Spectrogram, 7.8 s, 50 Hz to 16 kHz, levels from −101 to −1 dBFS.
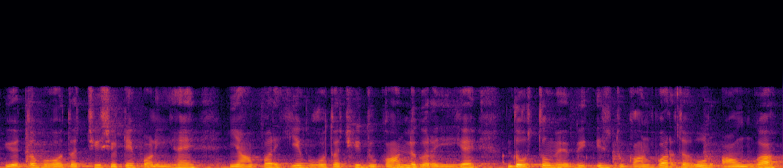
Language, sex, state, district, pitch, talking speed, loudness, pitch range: Hindi, male, Uttar Pradesh, Jyotiba Phule Nagar, 135 Hz, 185 wpm, -24 LUFS, 130-155 Hz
